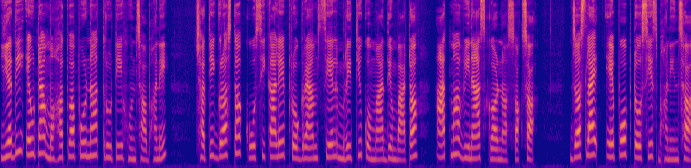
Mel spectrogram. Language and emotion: Nepali, neutral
